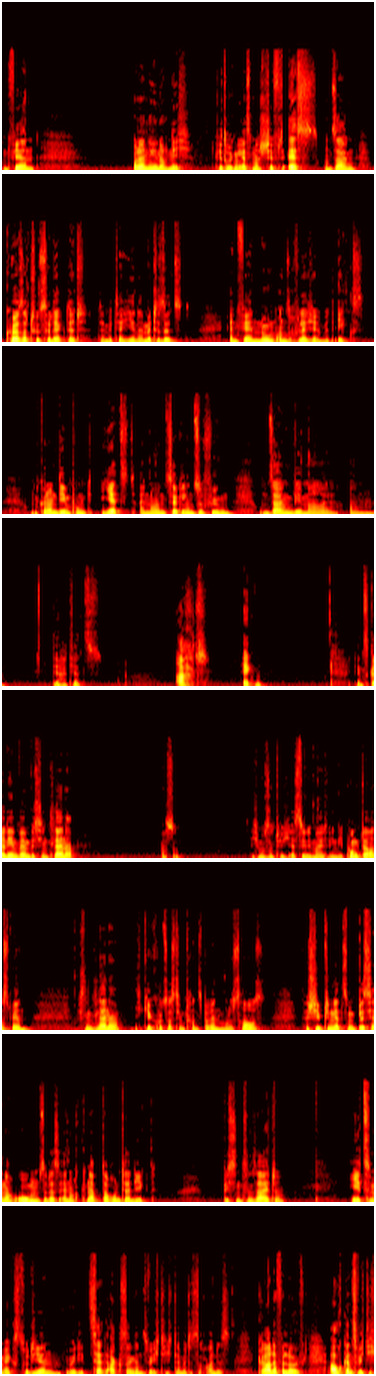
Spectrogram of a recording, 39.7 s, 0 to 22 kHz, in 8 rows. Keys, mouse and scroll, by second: 2.3 ctrl+z, 3.8 shift+s, 8.4 x, 10.9 shift+a, 13.9 click, 19.5 s, 20.9 s, 24.0 click, 24.6 s, 25.9 click, 26.2 z, 26.7 middle click, 27.8 click, 31.8 click, 34.0 e, 37.8 click.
